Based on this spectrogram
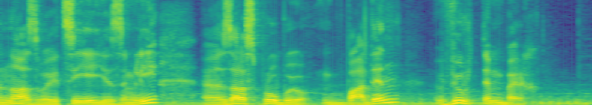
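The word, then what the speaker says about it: Baden-Württemberg: масив у цій землі досить складно дається мені вимовлення назви цієї землі Зараз спробую Баден вюртенберг Баден вюртенберг так правильно дуже мені чомусь складногодається саме назва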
